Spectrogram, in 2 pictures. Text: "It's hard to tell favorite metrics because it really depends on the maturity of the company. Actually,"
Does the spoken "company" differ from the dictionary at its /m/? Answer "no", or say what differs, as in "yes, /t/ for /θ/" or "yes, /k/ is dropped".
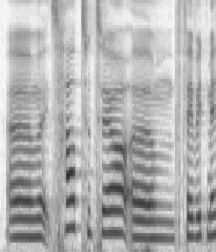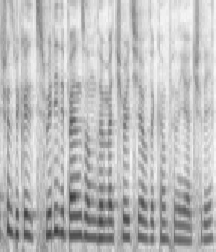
no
